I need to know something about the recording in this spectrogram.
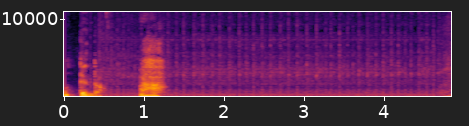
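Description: A chainsaw starts and idles with a steady rattling hum.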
